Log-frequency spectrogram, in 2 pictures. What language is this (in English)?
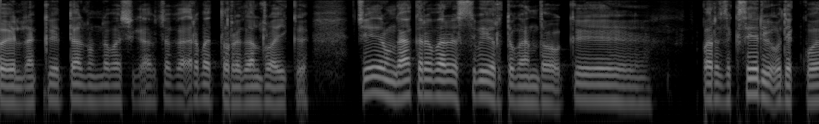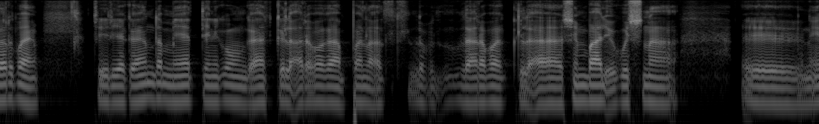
Tilquiapan Zapotec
